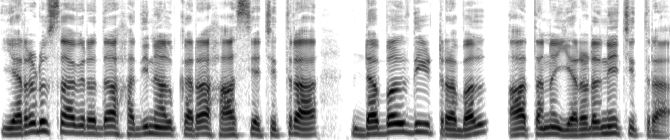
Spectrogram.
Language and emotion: Kannada, neutral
